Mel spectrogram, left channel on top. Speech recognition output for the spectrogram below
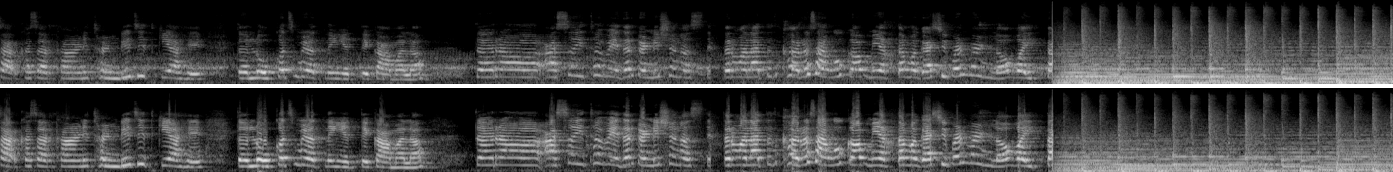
सारखा आणि थंडीच इतकी आहे तर लोकच मिळत नाहीयेत ते कामाला. तर असं इथं वेदर कंडिशन असते. तर मला आता खरं सांगू का, मी आता मगाशी पण म्हणलं वैताग.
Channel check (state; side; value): normal; both; correlation 0.24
